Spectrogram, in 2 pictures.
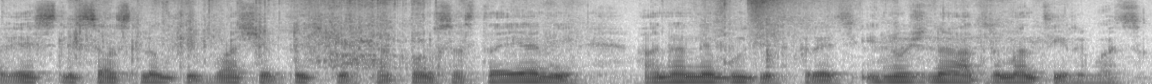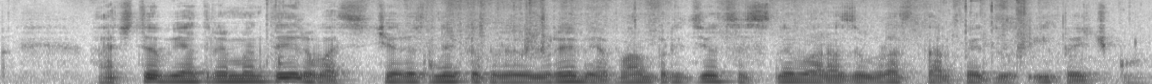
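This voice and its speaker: Low dark-toned guy walking thru a car heater fix, faint outdoor noise behind. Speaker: car repair channel host. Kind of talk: voice-over car repair tutorial.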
